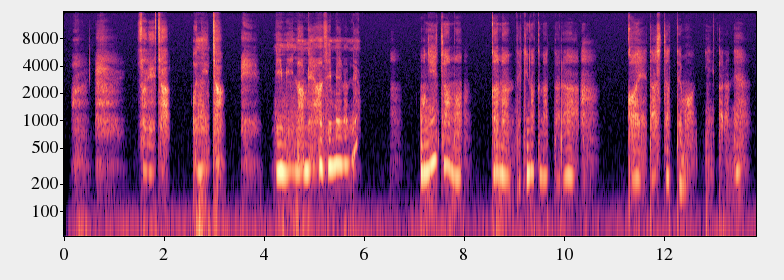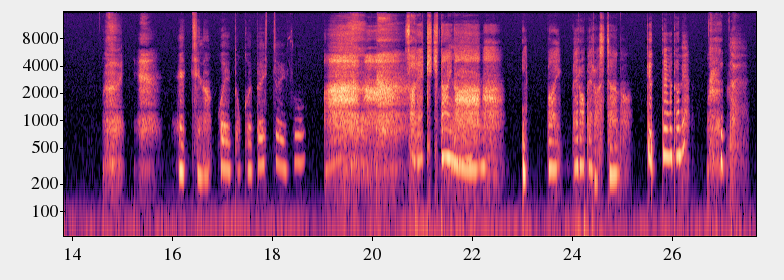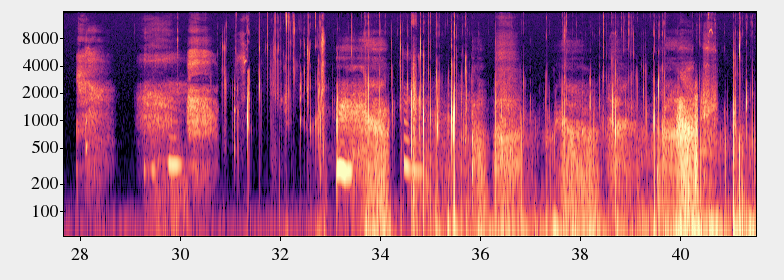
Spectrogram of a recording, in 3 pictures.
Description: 左右で両耳同時に耳舐め; 義妹が左右で両耳同時に耳舐め; ASMR

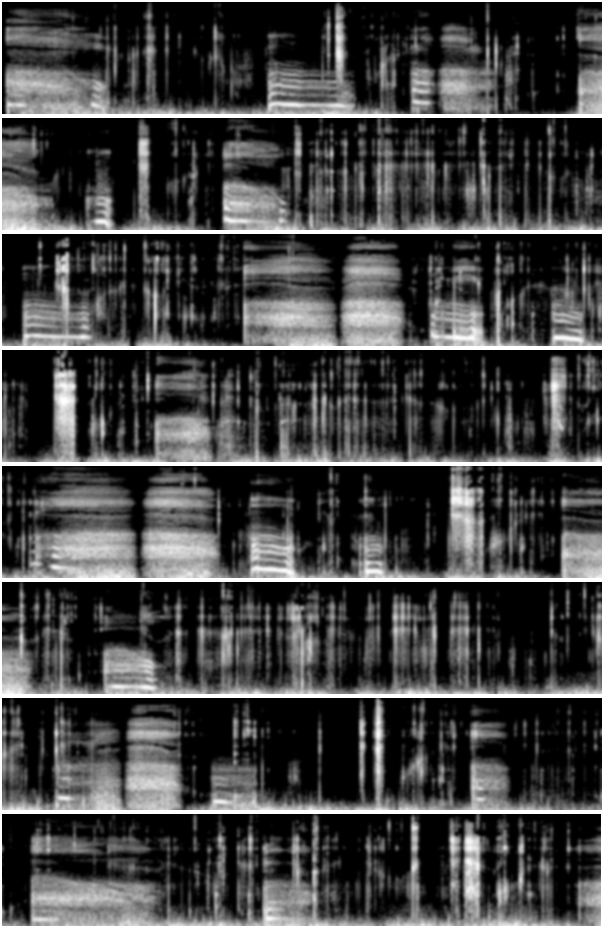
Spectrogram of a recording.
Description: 左耳舐めループ 耳塞ぎ; 耳塞ぎ舐めver

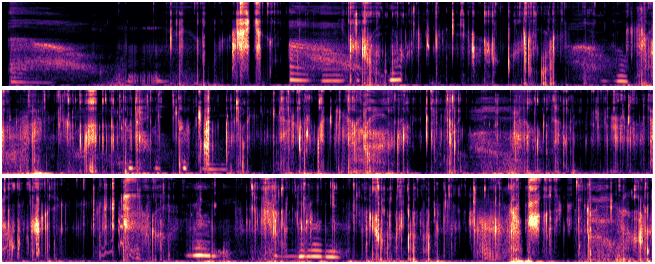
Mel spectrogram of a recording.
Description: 耳舐めループ(姉妹HELL); 難易度HELL

